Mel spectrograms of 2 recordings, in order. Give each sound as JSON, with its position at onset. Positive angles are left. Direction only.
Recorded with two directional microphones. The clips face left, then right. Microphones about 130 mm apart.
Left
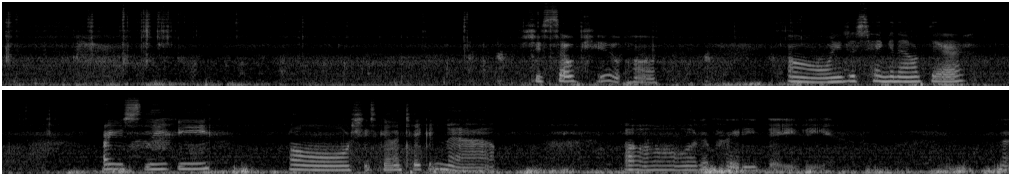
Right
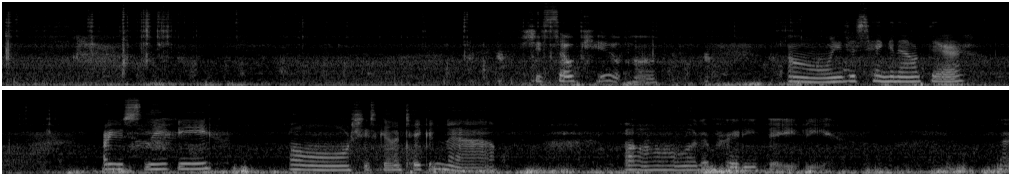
{"t": 0.7, "sound": "a sound", "side_deg": 30}
{"t": 5.2, "sound": "speech", "side_deg": 40}
{"t": 7.9, "sound": "speech", "side_deg": 30}
{"t": 11.0, "sound": "speech", "side_deg": 20}
{"t": 16.3, "sound": "speech", "side_deg": 15}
